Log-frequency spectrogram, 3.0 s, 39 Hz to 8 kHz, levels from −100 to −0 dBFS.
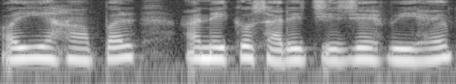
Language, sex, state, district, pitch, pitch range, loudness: Hindi, female, Himachal Pradesh, Shimla, 195 Hz, 185-205 Hz, -15 LUFS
